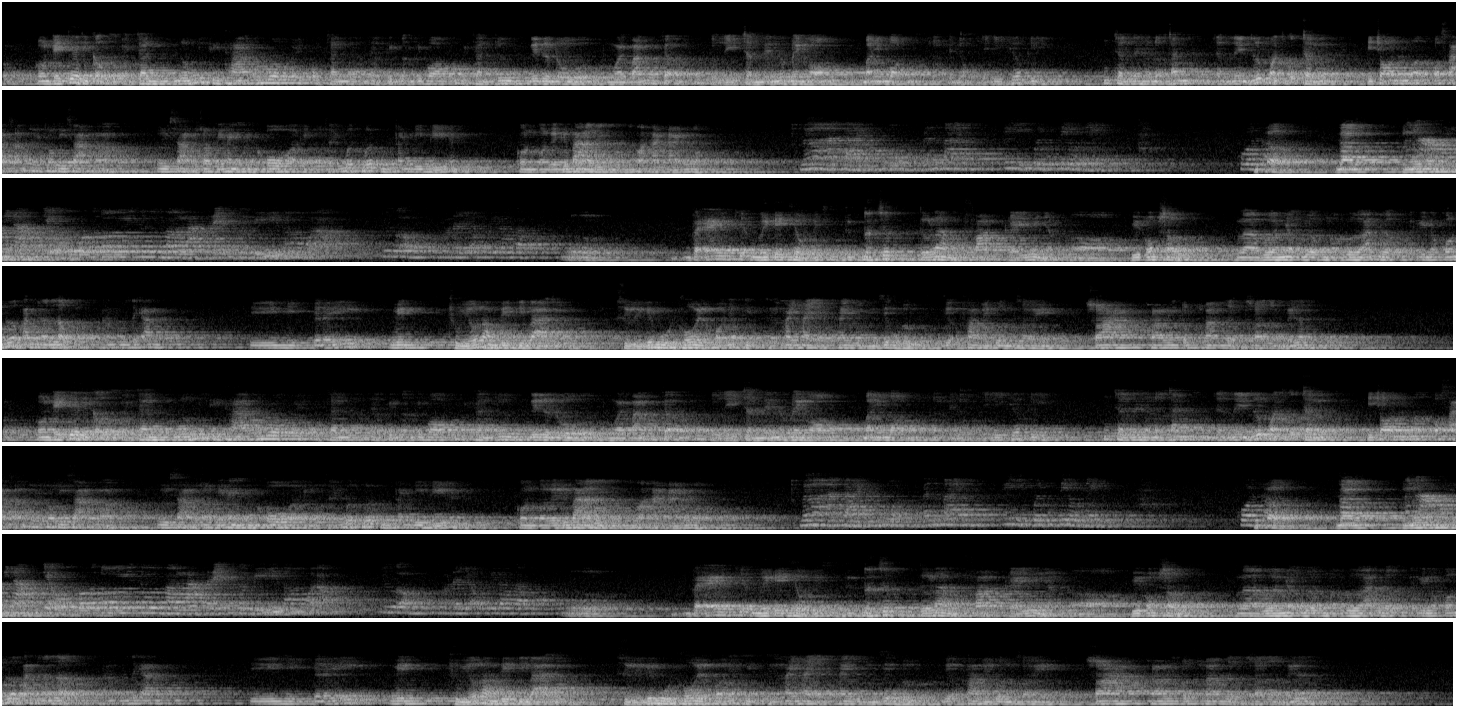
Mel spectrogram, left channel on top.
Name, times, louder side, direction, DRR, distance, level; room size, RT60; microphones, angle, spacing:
voice 1, 0.3-10.5 11.0-13.3 13.6-15.7 16.1-19.1 19.7-21.6 27.1-27.5 27.9-28.2 28.5-29.4 34.7-35.1 35.8-41.0 41.4-45.2 46.1-47.7 48.1-49.3 49.8-54.1 54.5-56.7, equal, 15° left, -2 dB, 0.4 m, -21 dB
voice 2, 0.9-1.4 11.9-12.3 16.8-17.2 20.3-20.8 22.5-24.2 24.5-25.6 26.9-27.4 27.9-28.2 28.6-32.4 32.9-34.4 36.1-36.3 46.3-46.7, right 1 dB, 30° right, -6 dB, 1.3 m, -28 dB
7.3 x 4.4 x 5.2 m, 2.8 s
head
